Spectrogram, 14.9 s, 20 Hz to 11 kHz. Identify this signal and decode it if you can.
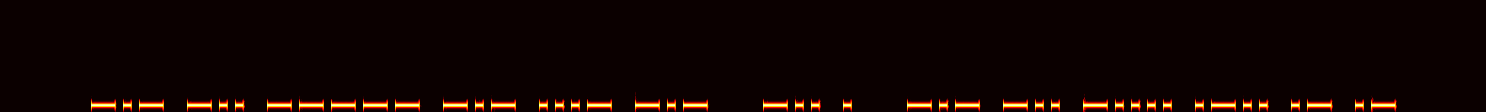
Morse code, heard as a keyed tone, about 15 wpm, 700 Hz. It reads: KD0KVK DE KD6LAA
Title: USA Callsign DE Callsign - 6 Characters - 15wpm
